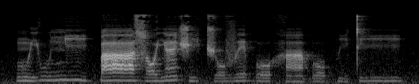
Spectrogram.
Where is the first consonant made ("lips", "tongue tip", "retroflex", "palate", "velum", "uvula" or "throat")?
palate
